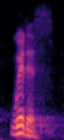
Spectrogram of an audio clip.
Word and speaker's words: Wittes: Our special distinguished lecturer today is Tamara, and is it pronounced Wittes? Wittes.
